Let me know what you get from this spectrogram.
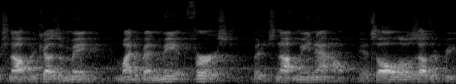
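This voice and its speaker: A man with a Midwestern US accent talks fairly quickly at a medium pitch, with fairly even intonation and big swings in loudness. Noticeable background noise and audible room echo fill the recording. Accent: US Midwest. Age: 70s. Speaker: pizzeria owner. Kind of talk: interview storytelling.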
